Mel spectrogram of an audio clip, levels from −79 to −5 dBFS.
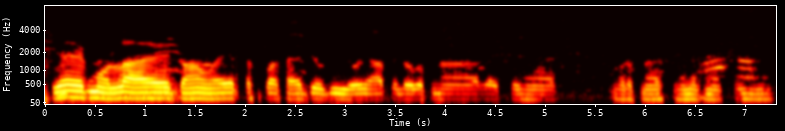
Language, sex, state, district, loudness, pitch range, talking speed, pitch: Hindi, male, Uttar Pradesh, Hamirpur, -21 LUFS, 115-130 Hz, 190 wpm, 120 Hz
